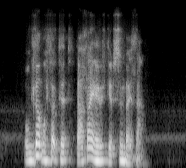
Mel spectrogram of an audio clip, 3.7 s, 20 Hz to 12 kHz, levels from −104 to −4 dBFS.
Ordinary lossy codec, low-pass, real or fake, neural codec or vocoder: Opus, 32 kbps; 7.2 kHz; fake; codec, 16 kHz, 2 kbps, FunCodec, trained on LibriTTS, 25 frames a second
